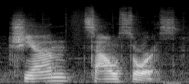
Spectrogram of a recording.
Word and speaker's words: Qianzhousaurus: what I discovered is basically you're supposed to pronounce it Chan Chow Saurus now the key is a you parents the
